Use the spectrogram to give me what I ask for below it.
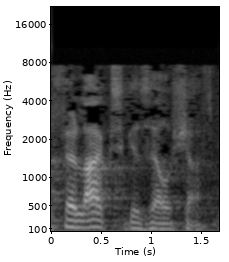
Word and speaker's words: Verlagsgesellschaft: Und dass ich eigentlich zusammenarbeiten darf mit dieser Verlagsgesellschaft in Dillenburg. – Yeah, Verlagsgesellschaft. That's the way to pronounce it.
